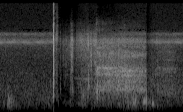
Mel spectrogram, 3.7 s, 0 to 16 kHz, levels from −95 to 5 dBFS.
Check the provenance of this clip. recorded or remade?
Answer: recorded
